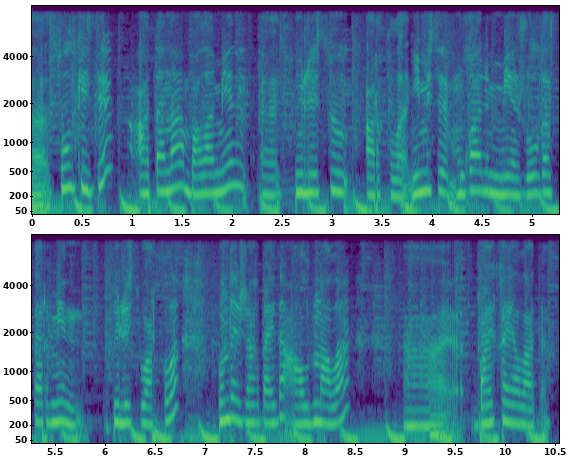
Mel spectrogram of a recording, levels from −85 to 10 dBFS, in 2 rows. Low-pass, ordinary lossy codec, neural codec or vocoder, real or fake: 7.2 kHz; none; none; real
